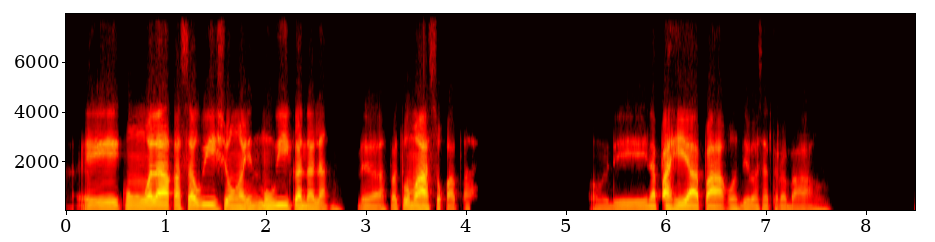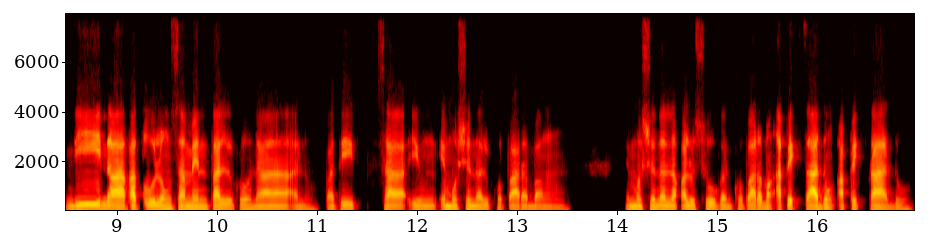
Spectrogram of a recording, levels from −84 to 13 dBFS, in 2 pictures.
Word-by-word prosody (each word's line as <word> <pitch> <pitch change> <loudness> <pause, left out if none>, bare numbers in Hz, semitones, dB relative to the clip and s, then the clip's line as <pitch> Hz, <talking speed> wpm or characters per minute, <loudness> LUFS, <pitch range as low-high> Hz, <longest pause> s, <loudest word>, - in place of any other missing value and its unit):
eh, 130 +4 0
kung 145 0 -1
wala 150 -1 +9
ka 150 - +2
sa 145 - +3
wisyo 140 0 0
ngayon 165 +8 0
umuwi 130 -1 +2
ka 125 - +4
nalang 150 +7 -1 0.2
'di 95 - -9
ba, 95 +5 -5
ba't 120 -1 -8
pumasok 130 -6 +4
ka - - -5
pa? - - -15 1.1
Oh, 95 - -15
'di 100 +2 -6
napahiya 110 0 +4
pa 100 -1 +3
ako 125 +6 -7
'di 100 - -9
ba 105 - -8
sa 100 - -8
trabaho. 90 +4 -11 0.9
Hindi 140 +6 +2
nakakatulong 135 -1 +3
sa 125 -1 0
mental 120 -2 0
ko 120 0 -5
na 110 -2 0
ano, 105 +3 -10
pati 110 +1 -4 0.2
sa 110 -2 0
yung 110 -1 -6
emosyonal 110 -2 -3
ko 100 - -11
para 100 0 -2
bang, 100 -1 -8 0.6
emosyonal 110 +3 -2
na 110 - -1
kalusugan 105 -2 -3
ko 105 - -10
para 140 +7 -1
bang 175 - -2
apektadong 135 -5 +1
apektado. 100 -4 -1
110 Hz, 165 wpm, -23 LUFS, 105-135 Hz, 1.1 s, wala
